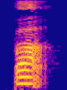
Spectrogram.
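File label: "ba", Japanese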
